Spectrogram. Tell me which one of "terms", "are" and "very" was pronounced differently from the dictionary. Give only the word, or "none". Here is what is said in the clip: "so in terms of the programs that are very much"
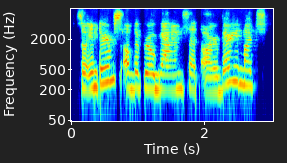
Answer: terms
